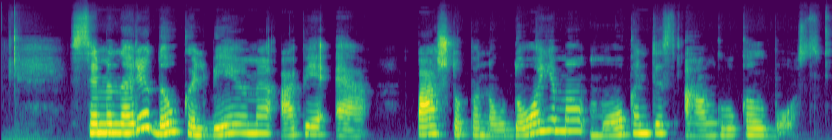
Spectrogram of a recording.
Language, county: Lithuanian, Alytus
